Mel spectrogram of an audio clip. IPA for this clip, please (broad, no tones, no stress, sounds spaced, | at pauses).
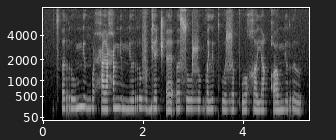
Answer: t͡sʼ ə r u mʲ ɯ ŋ u ħ ɛ ħ ə mʲ u mʲ ɯ r u v ə ɡʲ ɛ t͡ʃʼ ɛ ʔ ə s u ɮ u ɡʷ ɛ lʲ u kʷʰ ɯ ɮ ə pʼ u χ ə j ɛ qʼ u mʲ u r ɯ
